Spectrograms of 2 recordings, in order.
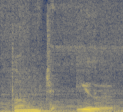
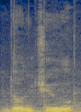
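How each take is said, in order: First: The t and y sounds stay separate. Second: The t and y blend into ch. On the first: "I'll give you an example" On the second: "which often sounds like don't you, don't you in fast speech"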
